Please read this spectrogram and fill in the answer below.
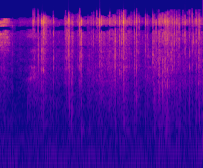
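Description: Clear plastic packaging crinkling as it is pulled open by hand, a dense run of small crackles.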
